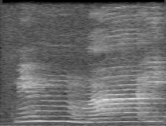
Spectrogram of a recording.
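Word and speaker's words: مِنْ مَالٍ: Nah, mim mai. Nah, itu ya, jadi nunnya hilang. Mim mai kan ditulis nama min mai, tapi dibacanya jadi mim mai karena dimasukkan ke dalam huruf mim.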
